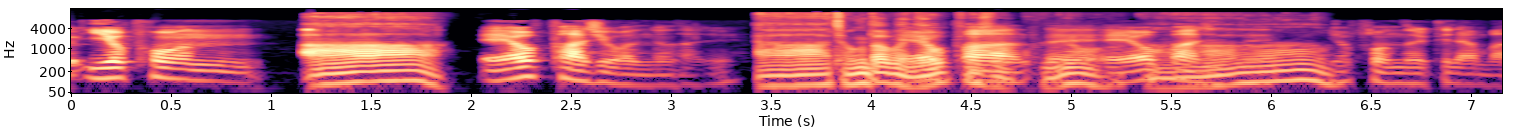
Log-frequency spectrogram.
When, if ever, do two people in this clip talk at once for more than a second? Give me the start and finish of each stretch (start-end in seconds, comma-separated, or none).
4.1-6.3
